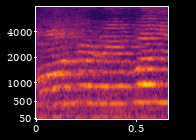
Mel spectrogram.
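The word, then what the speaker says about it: honourable: Silent है। वहां पे हम पढ़ते हैं उसको ऑनेस्ट। वैसे ही ऑनरेबल लेडी।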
